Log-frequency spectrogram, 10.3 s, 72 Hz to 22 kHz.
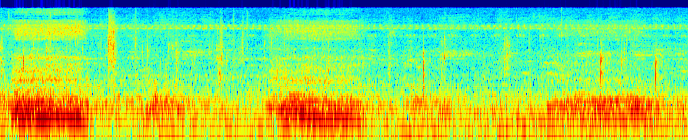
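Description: Low, rattling breathing sounds swell and fade about every four seconds, roughly 15 a minute, over steady background hiss: snoring.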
